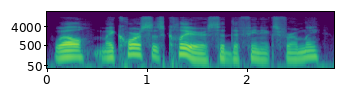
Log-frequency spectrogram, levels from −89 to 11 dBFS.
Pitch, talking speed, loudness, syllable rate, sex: 125 Hz, 190 wpm, -18 LUFS, 4.7 syllables/s, male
